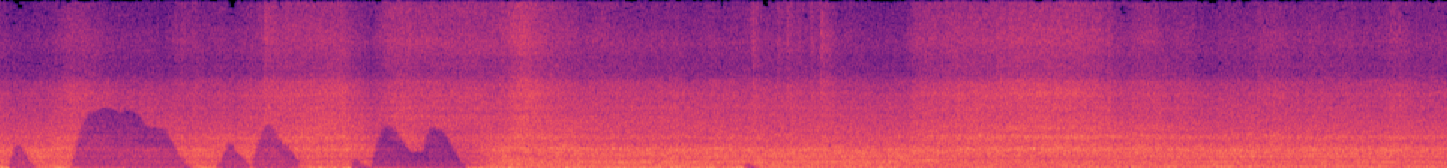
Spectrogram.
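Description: Steady rushing hiss of water-bottling plant equipment. It drops out and returns a few times in the first three seconds, then runs evenly.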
